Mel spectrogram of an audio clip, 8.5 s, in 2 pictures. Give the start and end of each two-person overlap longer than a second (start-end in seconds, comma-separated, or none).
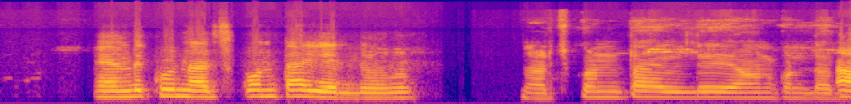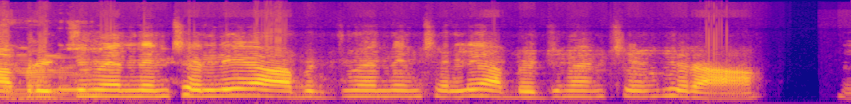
none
